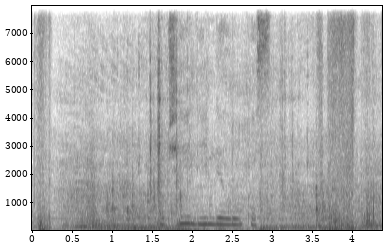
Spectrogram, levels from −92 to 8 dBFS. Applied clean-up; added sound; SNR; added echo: none; Sliding door; 0 dB; none.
